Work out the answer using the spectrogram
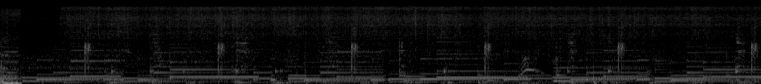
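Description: Oil sizzling in a non-stick wok as chopped shallots, garlic and red chilli fry, stirred with a spatula. The sizzle comes up about half a second in and holds steady, over light background music.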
